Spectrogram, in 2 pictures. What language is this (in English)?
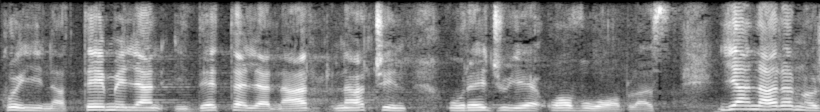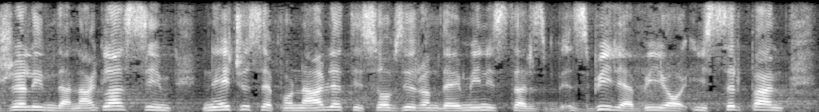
Serbian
